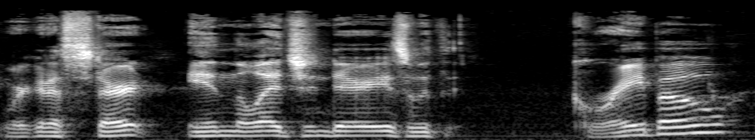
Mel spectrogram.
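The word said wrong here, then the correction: Greybough: I think it's Graybow.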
